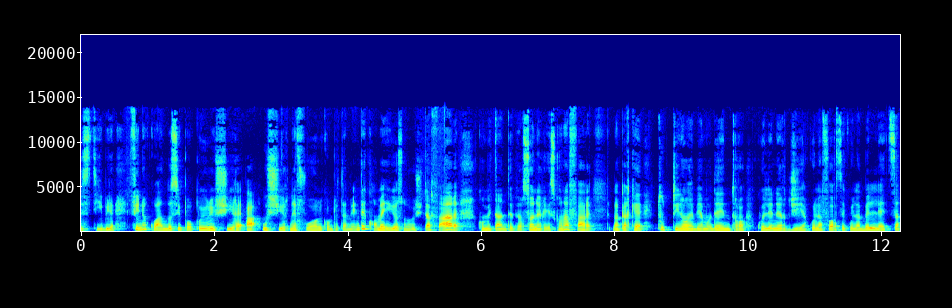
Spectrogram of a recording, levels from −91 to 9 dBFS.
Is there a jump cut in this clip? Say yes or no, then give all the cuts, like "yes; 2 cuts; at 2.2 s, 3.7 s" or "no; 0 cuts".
no; 0 cuts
